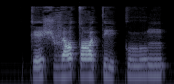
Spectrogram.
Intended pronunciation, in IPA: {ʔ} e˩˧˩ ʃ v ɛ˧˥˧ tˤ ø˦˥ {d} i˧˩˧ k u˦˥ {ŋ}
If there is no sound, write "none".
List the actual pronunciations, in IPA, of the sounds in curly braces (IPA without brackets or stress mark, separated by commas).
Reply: k, t̪, ŋ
